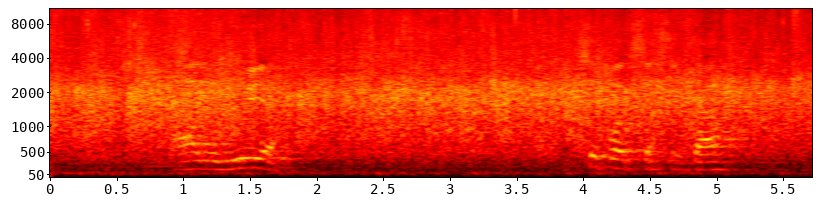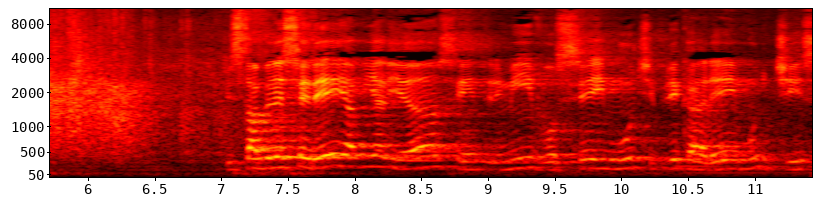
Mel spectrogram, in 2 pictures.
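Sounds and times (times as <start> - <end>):
congregation applauding: 0.0 - 7.5
speech: 1.0 - 1.9, 4.0 - 5.2, 7.0 - 11.4.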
